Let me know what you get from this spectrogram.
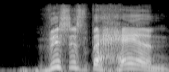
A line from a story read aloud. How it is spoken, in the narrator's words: cried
